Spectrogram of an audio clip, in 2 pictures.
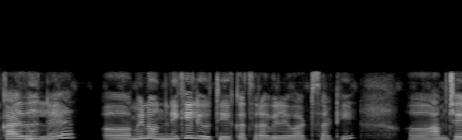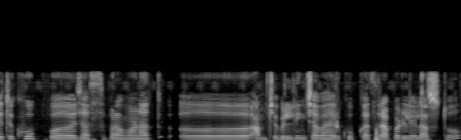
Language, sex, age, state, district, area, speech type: Marathi, female, 18-30, Maharashtra, Satara, urban, spontaneous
